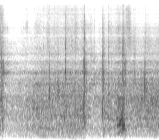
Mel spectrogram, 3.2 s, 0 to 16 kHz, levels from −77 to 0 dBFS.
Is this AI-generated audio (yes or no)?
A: yes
